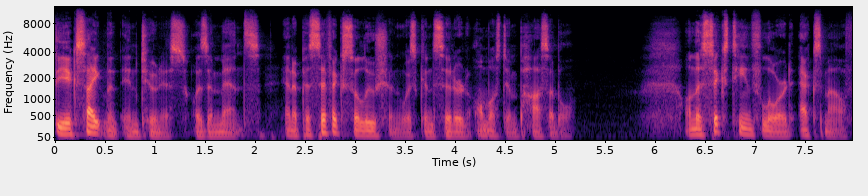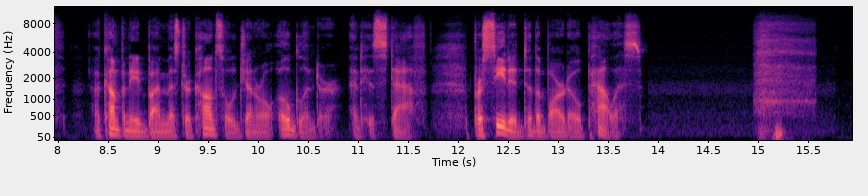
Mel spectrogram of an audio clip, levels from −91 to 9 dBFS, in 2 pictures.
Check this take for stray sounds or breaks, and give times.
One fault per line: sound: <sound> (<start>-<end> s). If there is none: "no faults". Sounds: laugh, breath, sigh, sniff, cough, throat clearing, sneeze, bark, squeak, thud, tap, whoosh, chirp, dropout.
sound: breath (15.0-15.6 s)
